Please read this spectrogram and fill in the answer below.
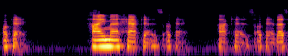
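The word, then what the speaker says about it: Jaime Jaquez: You know, Haime Hackz. Okay. Haime Hackz.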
